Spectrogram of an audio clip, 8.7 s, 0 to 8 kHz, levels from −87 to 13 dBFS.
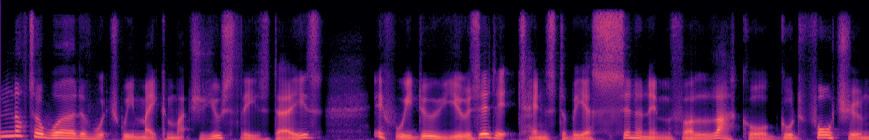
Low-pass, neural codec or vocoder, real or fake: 7.2 kHz; codec, 24 kHz, 1.2 kbps, DualCodec; fake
